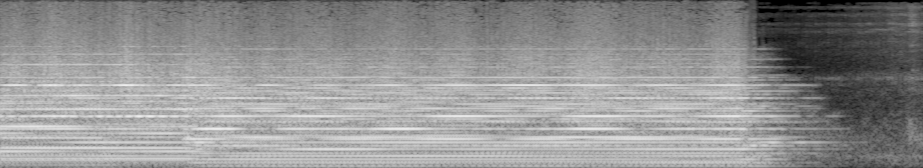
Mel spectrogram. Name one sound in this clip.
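A pipe organ plays sustained chords that ring out in a large echoing hall.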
